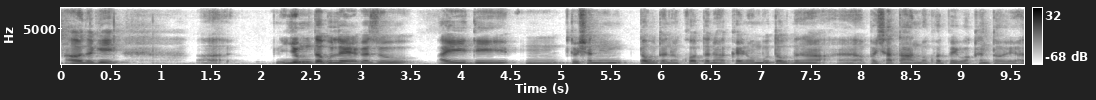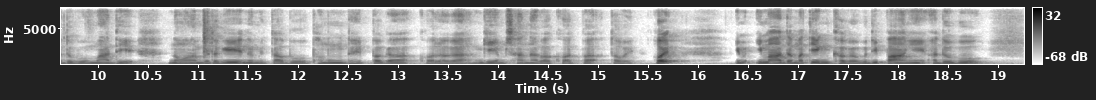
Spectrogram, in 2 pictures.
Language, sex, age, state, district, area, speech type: Manipuri, male, 30-45, Manipur, Imphal West, urban, spontaneous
